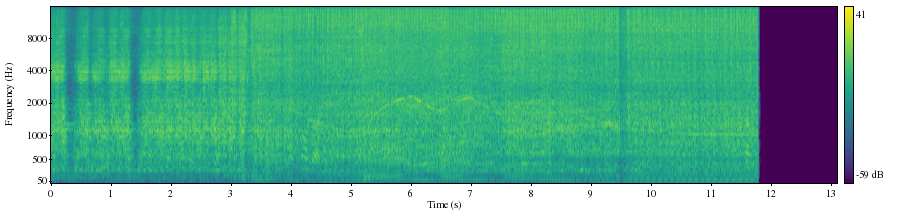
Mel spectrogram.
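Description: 1975 LuAZ off-roader's air-cooled V4 engine running steadily, heard close up in the open engine bay. A few knocks sound in the first second and a half, and the sound cuts off abruptly just before the end.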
